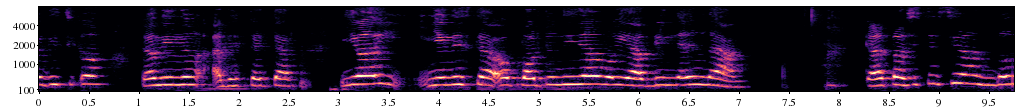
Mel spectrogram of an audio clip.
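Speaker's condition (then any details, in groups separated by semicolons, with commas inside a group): Cerebral palsy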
